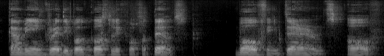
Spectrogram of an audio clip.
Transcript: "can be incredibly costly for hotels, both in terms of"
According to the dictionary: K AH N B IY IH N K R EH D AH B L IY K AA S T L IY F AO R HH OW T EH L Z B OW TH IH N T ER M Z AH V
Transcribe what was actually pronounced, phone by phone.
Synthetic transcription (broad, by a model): K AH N B IY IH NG K R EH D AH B L K AA S T L IY F AO R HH OW T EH L S B OW TH IH N T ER M S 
